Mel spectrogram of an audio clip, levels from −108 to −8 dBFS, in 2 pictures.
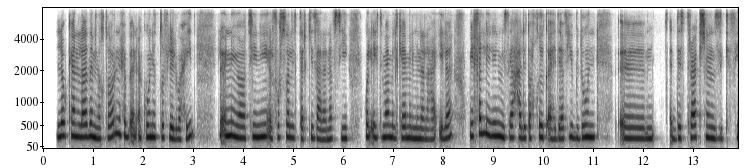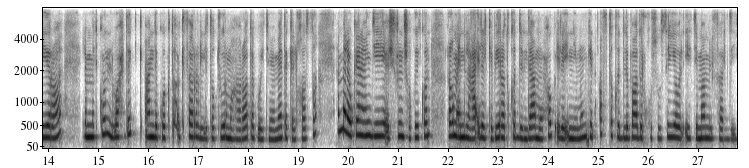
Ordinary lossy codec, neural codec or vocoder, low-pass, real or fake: Opus, 16 kbps; none; 7.2 kHz; real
